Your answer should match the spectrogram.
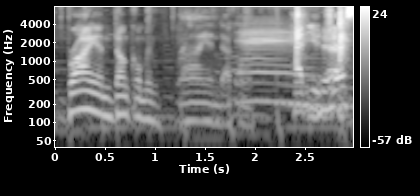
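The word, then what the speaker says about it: Brian Dunkleman: Ryan dunan incorrect lunch Ryan it's rhymes with Ryan it's Brian dunman Ryan dck had you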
